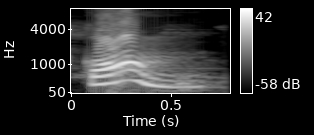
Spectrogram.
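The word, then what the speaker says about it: comb: क्या कहा जाता है कॉम यहां बीच साइलेंट है इसे सिर्फ कॉम कहा जाता है का मिक्सचर लेते हैं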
